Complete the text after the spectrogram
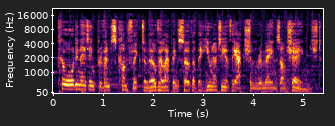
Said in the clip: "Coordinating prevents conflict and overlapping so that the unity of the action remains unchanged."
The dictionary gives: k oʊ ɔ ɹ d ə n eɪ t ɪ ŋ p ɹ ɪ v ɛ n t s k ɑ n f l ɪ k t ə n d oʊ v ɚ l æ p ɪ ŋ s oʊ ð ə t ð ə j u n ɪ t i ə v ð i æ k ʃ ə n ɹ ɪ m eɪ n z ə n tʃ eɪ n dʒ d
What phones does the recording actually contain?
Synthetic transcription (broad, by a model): k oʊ ɔ ɹ d n eɪ t ɪ ŋ p ɹ ɪ v ɛ n t s k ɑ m f l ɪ k t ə n oʊ v ɚ l æ p ɪ ŋ s oʊ ð ə t ð ə j u n ɪ t i ə v ð i æ k ʃ ə n ɹ ɪ m eɪ n z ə n tʃ eɪ n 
